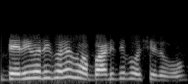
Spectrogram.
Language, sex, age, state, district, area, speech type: Bengali, female, 18-30, West Bengal, Uttar Dinajpur, urban, conversation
